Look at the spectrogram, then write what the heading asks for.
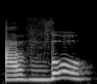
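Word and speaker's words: avô: words and grandpa is a vo with the closed o and this closed o is similar to the pronunciation of the letter o in english in the words old cold it's the same o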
